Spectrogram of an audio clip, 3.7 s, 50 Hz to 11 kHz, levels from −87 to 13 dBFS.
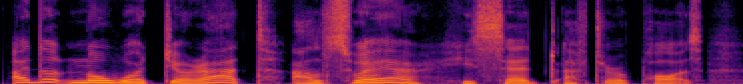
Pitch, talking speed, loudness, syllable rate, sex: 230 Hz, 210 wpm, -16 LUFS, 5.0 syllables/s, female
